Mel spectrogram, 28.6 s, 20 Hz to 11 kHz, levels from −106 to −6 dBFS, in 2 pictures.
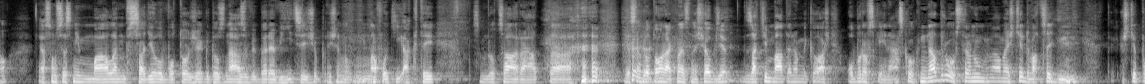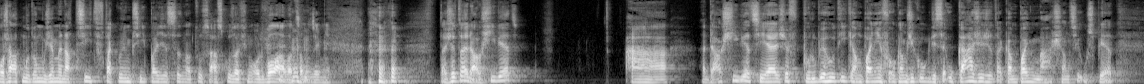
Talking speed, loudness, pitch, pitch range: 180 wpm, -19 LUFS, 120 Hz, 110-135 Hz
